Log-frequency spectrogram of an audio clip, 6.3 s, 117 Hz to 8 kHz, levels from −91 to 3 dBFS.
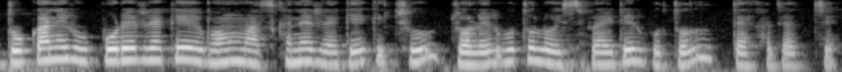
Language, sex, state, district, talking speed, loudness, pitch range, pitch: Bengali, female, West Bengal, Cooch Behar, 135 wpm, -19 LUFS, 190-230 Hz, 215 Hz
